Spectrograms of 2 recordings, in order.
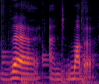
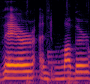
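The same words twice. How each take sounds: First: The final R sounds are dropped. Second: The final R sounds are pronounced. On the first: "drop the R from the ends of your words" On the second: "Words like"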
